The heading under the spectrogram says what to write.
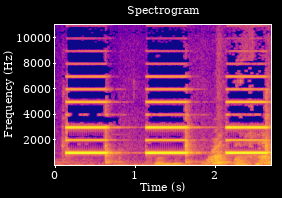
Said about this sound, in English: Oh, fire drill. There's been a fire reported in the building. Please proceed to the nearest exit and leave the building.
